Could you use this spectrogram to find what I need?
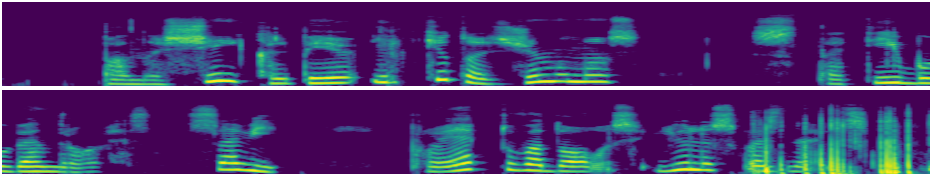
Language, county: Lithuanian, Vilnius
